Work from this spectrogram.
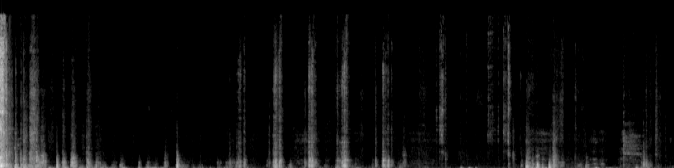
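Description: Scissors trim dress fabric at a sewing table, giving a series of short crisp snips and rustles with gaps between bursts, close and fairly quiet.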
